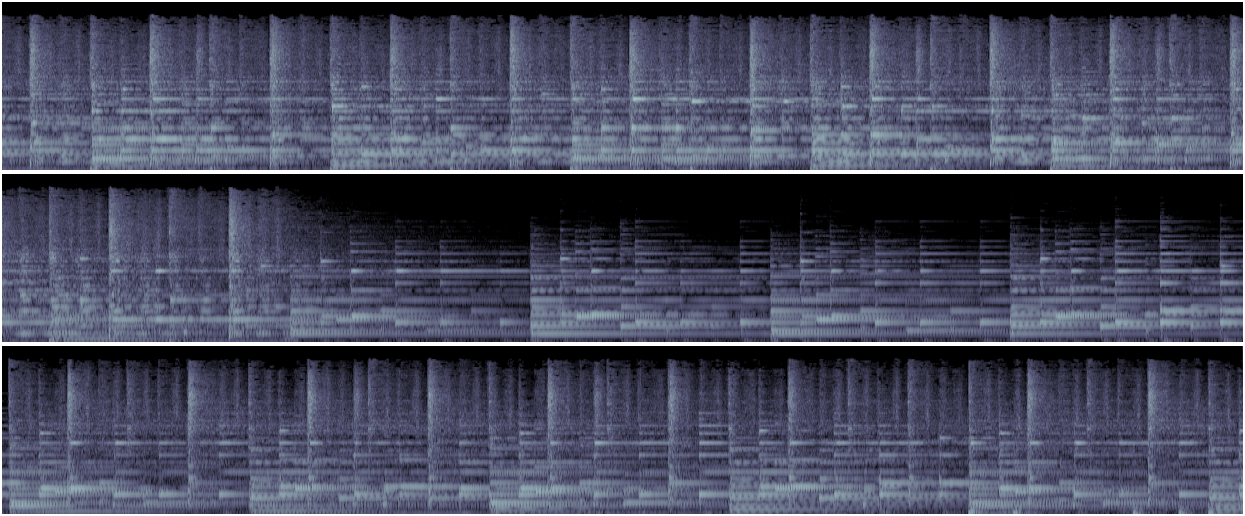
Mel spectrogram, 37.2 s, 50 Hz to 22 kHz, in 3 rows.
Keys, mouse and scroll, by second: 6.6 F4, 8.7 click, 13.2 ctrl+s, 19.8 alt+middle click, 23.2 alt+middle click, 31.7 alt+middle click.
